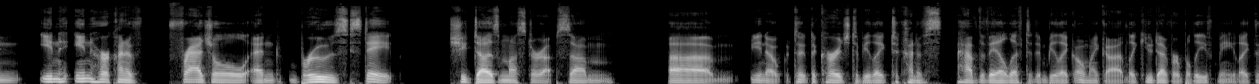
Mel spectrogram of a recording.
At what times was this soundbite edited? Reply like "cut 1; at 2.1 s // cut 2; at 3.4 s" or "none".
cut 1; at 3.5 s // cut 2; at 7.4 s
